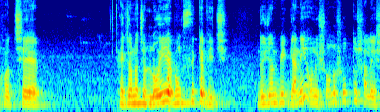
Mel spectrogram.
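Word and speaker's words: Siekevitz: এবং হচ্ছে আর একজন বিজ্ঞানী, সেটা হচ্ছে কি সিকেভিচ, লোই এবং সিকেভিচ, SIEKVITZ, বানানটা কিন্তু একটু অন্যরকম, ক্রিটিক্যাল।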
